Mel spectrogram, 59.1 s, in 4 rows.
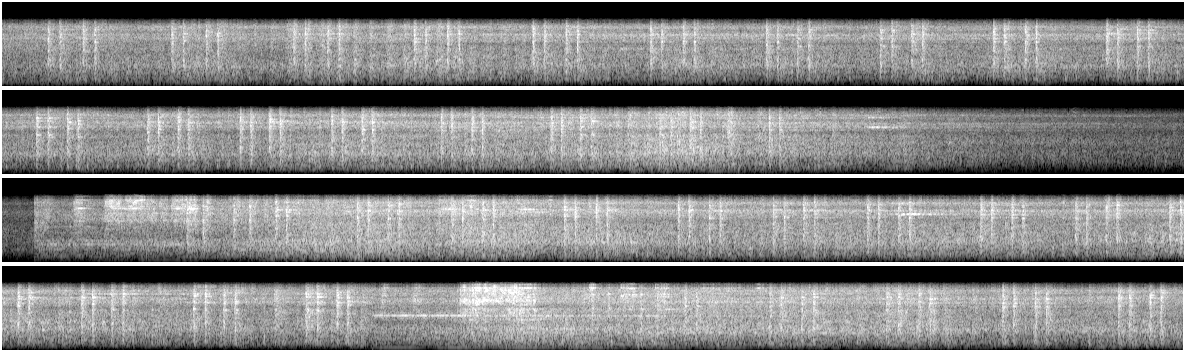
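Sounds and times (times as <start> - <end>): freight train rolling past: 0.0 - 59.0
thin squeal: 25.6 - 26.0, 49.0 - 52.3.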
